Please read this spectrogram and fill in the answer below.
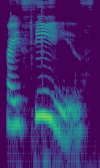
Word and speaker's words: crises: But here, actually, we have the plural of crisis, and the pronunciation is actually crises.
